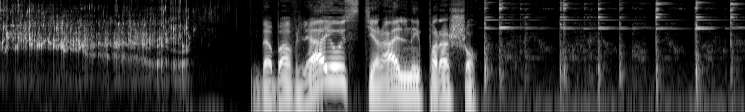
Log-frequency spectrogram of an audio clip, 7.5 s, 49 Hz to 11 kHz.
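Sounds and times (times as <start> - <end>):
water pouring into a glass: 0.0 - 2.5
speech: 2.6 - 4.8.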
